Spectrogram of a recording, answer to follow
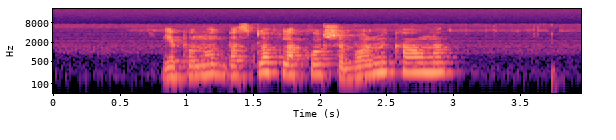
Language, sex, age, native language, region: Slovenian, female, 30-49, Slovenian, Southeast Slovenia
